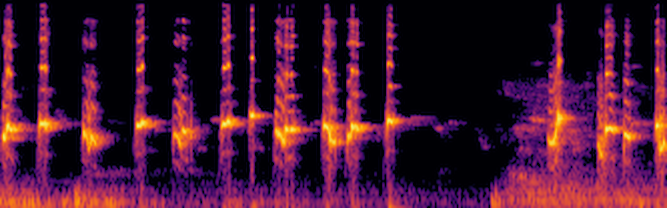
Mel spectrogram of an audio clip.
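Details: Yellow-vented bulbul song meant to taunt rivals: spaced, clear whistled chirps slurring up and down, a short silence near three seconds, then more notes over low rumbling background.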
